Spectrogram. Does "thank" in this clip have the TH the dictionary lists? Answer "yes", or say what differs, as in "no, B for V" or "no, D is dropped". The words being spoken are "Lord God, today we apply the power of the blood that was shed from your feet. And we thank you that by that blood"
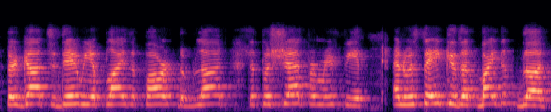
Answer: no, S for TH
